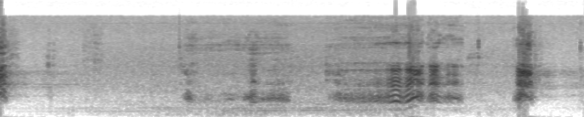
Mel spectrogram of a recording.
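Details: Daja, a dog on the agitation table for confidence training, makes a low drawn-out growling, whining vocalisation with wavering tones, ending in a single sharp bark.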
